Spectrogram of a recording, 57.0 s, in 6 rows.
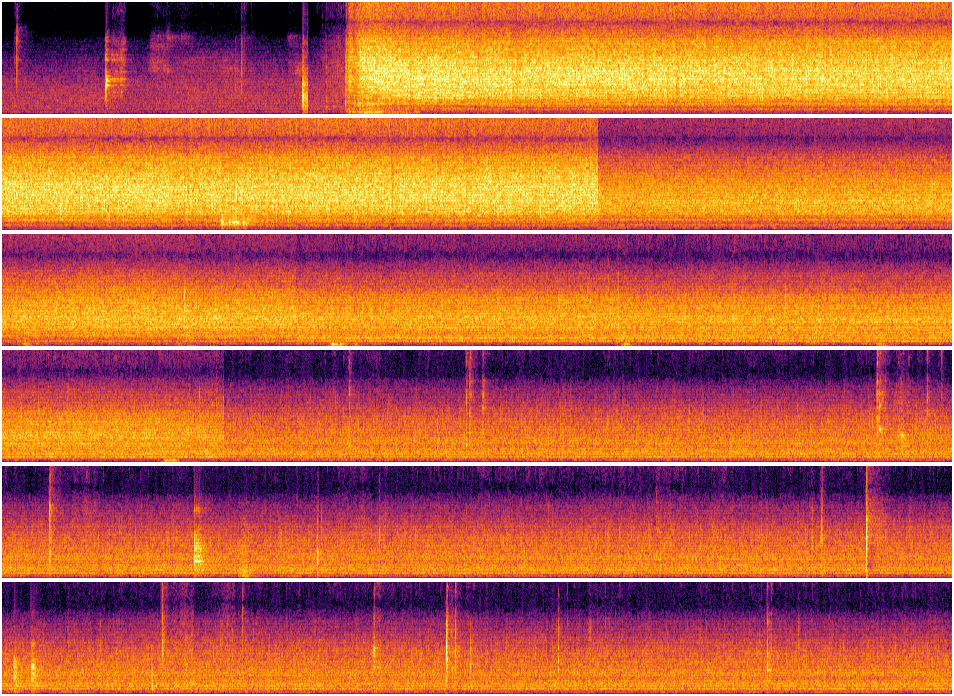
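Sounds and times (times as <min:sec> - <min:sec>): food sizzling in a pot: 0:03.4 - 0:30.8.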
